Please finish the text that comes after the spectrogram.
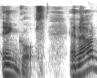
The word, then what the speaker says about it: Inglis: Looks like Inglis, but it's pronounced Ingalls.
